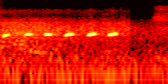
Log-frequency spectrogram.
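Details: Jalak starling in energetic song: six loud, bright whistled notes in an even, rapid rhythm, all at one pitch, ending abruptly with a quiet tail.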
